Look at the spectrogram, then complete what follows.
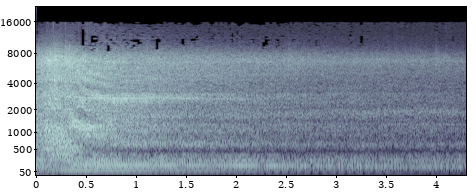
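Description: A motor vehicle's engine running, loudest at the start and fading away.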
